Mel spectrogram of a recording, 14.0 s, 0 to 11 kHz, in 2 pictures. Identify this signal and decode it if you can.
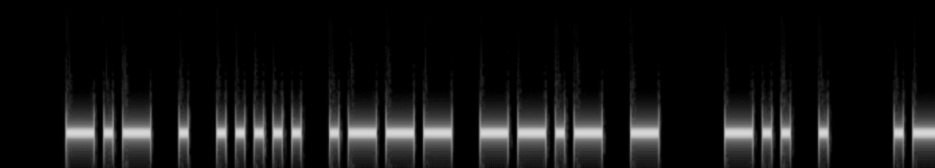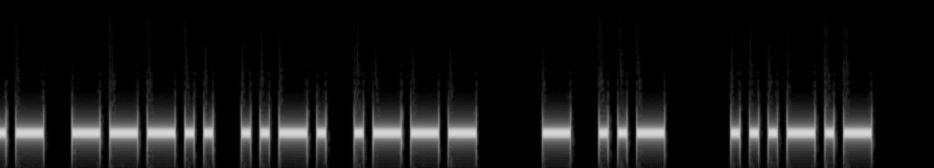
Morse code, heard as a keyed tone, about 17 wpm, 700 Hz. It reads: KE5JQT DE W8FJ TU <SK>
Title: Practice QSO - Exchange 4 - Ending - 17wpm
